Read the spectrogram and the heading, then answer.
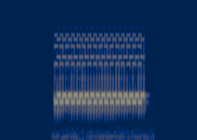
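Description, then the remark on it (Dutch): A single telephone ring lasting about one second, a bright electronic trill with a steady high tone and rapid warble, then silence. No one speaks. “Een kennis bellen.”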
